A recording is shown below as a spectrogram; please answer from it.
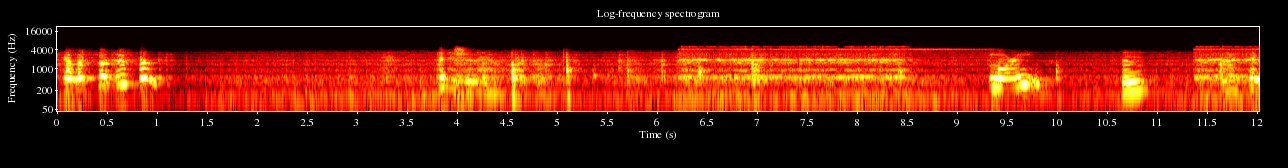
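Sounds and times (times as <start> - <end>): telephone ringing: 6.2 - 9.6, 11.4 - 12.0.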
